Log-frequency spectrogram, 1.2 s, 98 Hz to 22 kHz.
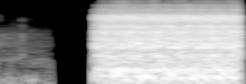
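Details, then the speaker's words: Renault Megane 4 1.5 dCi diesel, after refitting the original crankshaft damper pulley tack-welded round as an experiment against its knocking: catches and settles into a smooth even idle with no pulley knock. "Ну вот поставил, завёл и нет этого раздражающего Вот тишина."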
